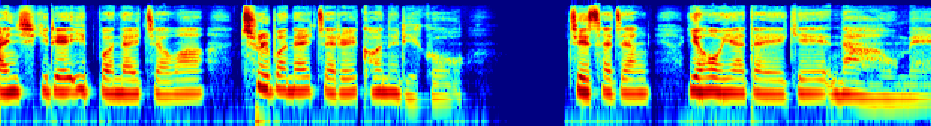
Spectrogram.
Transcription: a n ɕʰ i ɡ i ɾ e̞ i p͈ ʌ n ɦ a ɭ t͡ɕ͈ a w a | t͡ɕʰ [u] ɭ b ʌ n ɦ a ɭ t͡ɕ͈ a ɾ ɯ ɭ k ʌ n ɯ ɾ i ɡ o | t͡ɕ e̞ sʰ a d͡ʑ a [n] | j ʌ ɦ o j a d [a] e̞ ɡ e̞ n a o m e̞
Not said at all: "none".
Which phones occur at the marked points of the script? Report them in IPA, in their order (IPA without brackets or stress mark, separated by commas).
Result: u, ŋ, a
